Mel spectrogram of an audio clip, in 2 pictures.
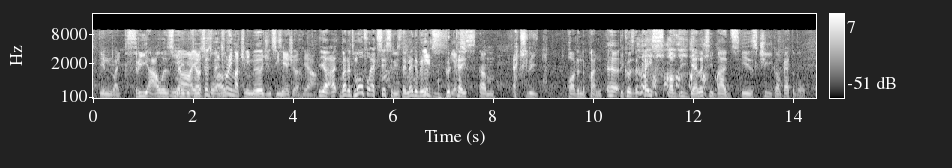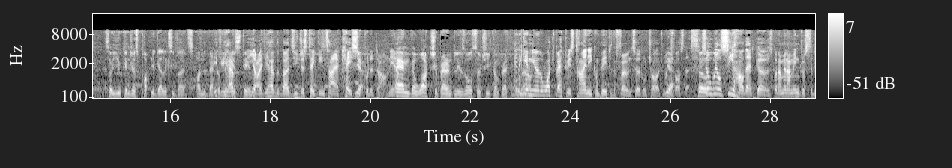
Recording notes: Recorded at Cape Town International Airport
